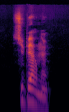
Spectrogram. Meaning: supernode
- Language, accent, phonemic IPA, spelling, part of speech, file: French, France, /sy.pɛʁ.nø/, supernœud, noun, LL-Q150 (fra)-supernœud.wav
